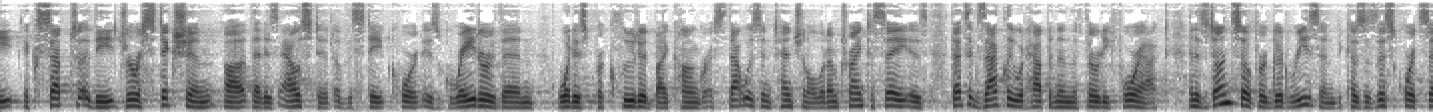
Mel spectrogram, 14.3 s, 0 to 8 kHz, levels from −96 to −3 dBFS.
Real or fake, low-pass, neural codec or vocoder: real; 7.2 kHz; none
